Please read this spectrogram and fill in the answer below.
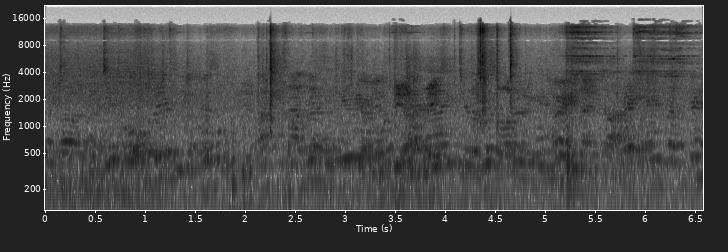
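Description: Indistinct talking, with a few sharp clicks about two seconds in and again twice in quick succession a little past the middle.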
